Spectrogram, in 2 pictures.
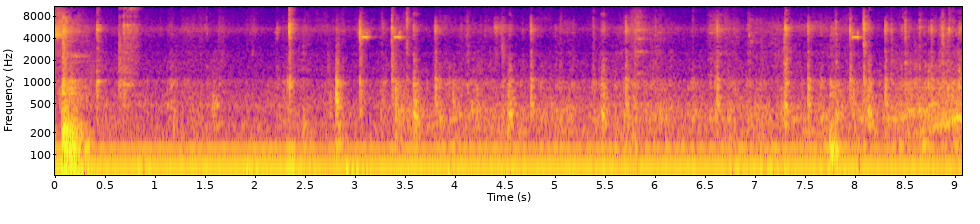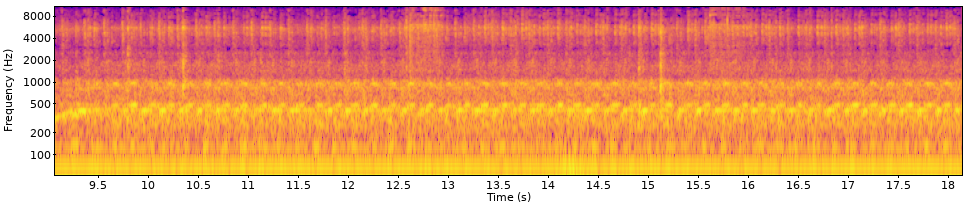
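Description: A sewing machine stitches the fabric of a full face mask, a close, steady mechanical whir with a rising tone partway through, under a low background hum.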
